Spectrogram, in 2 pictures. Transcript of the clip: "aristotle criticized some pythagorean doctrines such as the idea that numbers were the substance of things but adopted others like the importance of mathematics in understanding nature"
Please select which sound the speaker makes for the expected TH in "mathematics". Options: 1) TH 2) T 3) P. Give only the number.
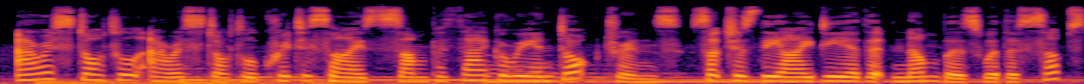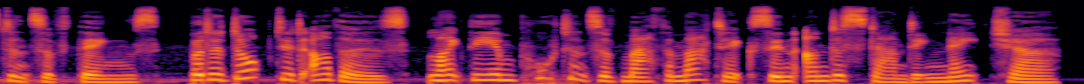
1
